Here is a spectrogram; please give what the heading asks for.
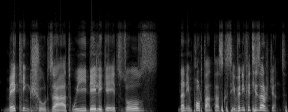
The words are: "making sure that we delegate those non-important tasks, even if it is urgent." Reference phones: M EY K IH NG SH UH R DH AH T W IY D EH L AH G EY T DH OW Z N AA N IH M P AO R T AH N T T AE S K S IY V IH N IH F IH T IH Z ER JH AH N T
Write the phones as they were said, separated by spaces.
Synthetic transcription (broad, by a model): M EY K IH NG SH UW R DH AH T W IY D EH L AH G EY T DH OW Z N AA N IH M P AO R T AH N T T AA S K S IY V IH N IH F IH T IH Z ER JH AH N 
